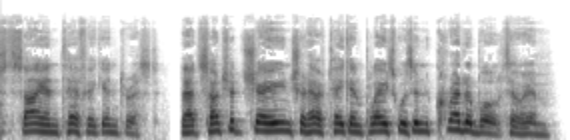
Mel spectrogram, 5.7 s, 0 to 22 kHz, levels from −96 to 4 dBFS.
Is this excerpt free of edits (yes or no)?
no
